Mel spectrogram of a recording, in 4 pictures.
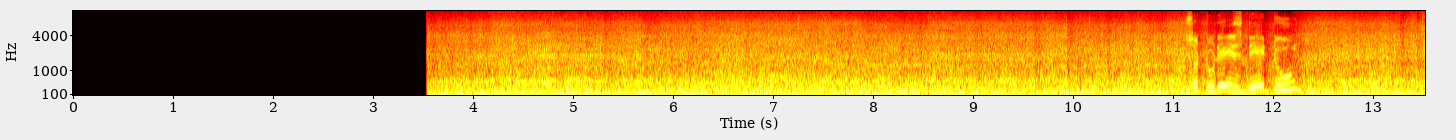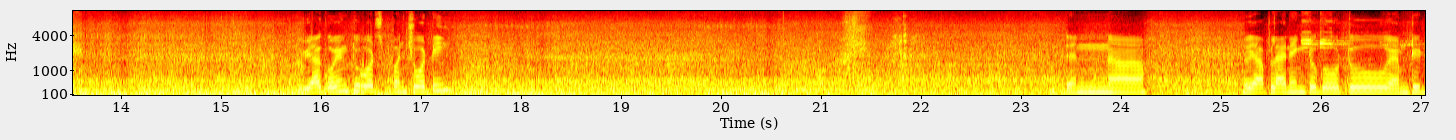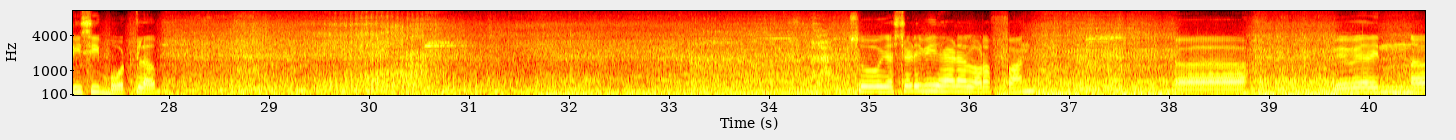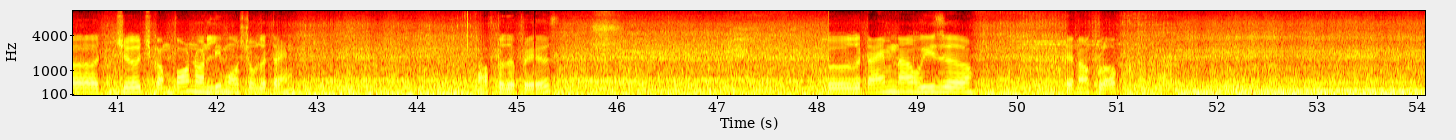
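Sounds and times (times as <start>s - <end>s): motorcycle engine and road noise: 3.6s - 54.0s
wind rush on microphone: 3.6s - 54.0s
motorcycle engine running: 49.6s - 54.0s.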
